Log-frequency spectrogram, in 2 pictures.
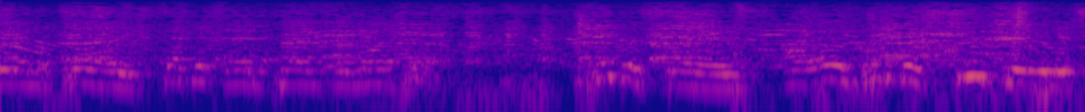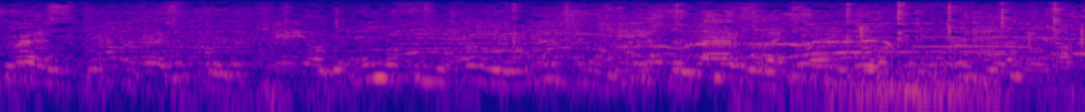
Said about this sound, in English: Crowd coming alive here. Yeah, this is big. This is big for this defense of Pencrest.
